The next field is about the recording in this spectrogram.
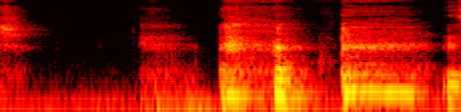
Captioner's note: giggles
